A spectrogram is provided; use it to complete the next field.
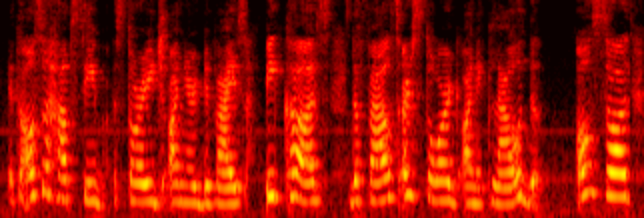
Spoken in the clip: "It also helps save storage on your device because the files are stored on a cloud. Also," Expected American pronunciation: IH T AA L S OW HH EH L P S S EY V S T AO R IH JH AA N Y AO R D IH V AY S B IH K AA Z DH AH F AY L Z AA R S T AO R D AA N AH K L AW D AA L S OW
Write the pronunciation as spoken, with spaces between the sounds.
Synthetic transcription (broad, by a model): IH T AA L S OW HH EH L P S S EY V S T AO R IH JH AA N Y AO R D IH V AY S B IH K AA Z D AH F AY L S AA R S T AO R D AA N AH K L AW D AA L S OW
